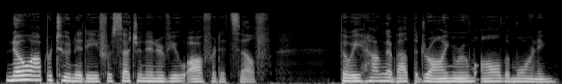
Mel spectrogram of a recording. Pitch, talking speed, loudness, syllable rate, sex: 145 Hz, 190 wpm, -19 LUFS, 6.2 syllables/s, female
